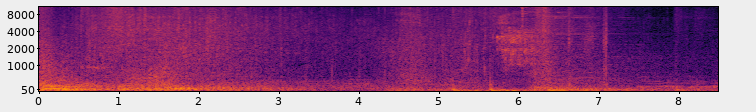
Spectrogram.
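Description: The Incendio fire spell is cast in Hogwarts Legacy, giving a loud, roaring burst of flame with booming, crackling bursts that swell, ease off and flare up again over several seconds.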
